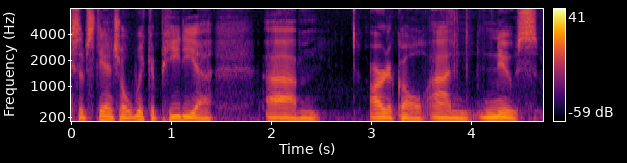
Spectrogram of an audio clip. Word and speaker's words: nous: And one of the great things to know about this was that Pericles practiced something called nous, N-O-U-S, N-O-U-S-E, I believe it is. N-O-U-S, but it's pronounced noose, like N-O-O-S-E.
